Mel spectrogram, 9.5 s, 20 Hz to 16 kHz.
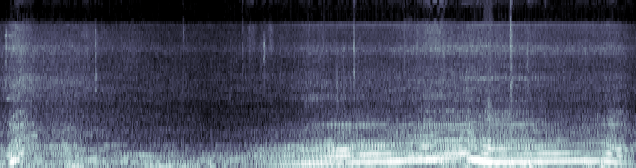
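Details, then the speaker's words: Audi S5 after full engine swap, driving with no check engine lights: smooth pitch climbing evenly through the revs with one clean shift, no misses or rattles; owner says it sounds like a GTR; normal acceleration. "This car sounds like a GTR, y'all. Like, I'm not even kidding. It sounds just like a GTR."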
